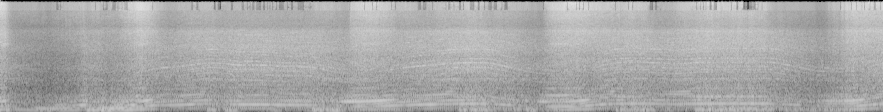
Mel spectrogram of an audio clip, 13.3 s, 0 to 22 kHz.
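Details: AJ30 Jaguar / Ford Duratec V6 in a Gilburn Invader on ME360 ECU, cold, during VVT setup: repeated revs climb then flatten and drop abruptly at the top, like a rev limiter coming in.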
